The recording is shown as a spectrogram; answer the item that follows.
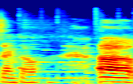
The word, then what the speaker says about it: Senko: Oh, it is pronounced Senko.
